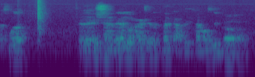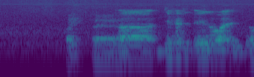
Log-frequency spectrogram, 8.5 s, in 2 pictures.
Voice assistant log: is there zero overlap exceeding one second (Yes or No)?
Yes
